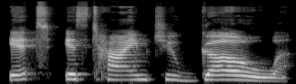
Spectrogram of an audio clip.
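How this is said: One word in the sentence gets strong emphasis.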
